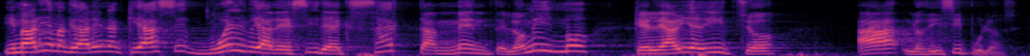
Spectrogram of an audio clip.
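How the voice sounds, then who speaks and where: High-voiced pastor preaching in a reverberant church. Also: male voice, big pitch swings, a little slow. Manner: dramatic storytelling, swinging between loud and hushed. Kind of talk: Easter sermon. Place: church sanctuary. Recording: long church-hall reverb.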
